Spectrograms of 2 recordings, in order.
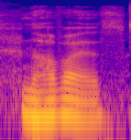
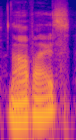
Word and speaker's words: Narváez: Ja, Schachmann, Narváez, wie spricht man ihn aus? Ich kann ihn nicht aussprechen. – Narváez. – Narváez.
